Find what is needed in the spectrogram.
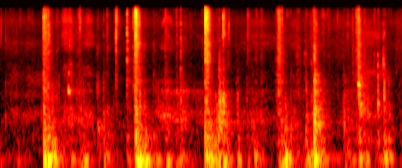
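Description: Rubber door seal of a front-loading washing machine being handled and pushed in by hand, with rubbing and a handful of irregular knocks against the machine's door opening.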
